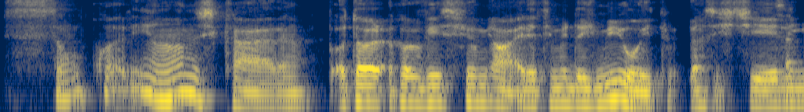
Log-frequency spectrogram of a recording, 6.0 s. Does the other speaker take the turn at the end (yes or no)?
yes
